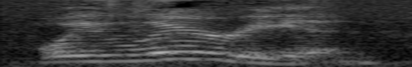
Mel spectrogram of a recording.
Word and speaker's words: Eulerian: this word here is eulerian oilerian yeah euler was a mathematician he's a swiss mathematician and actually a lot of things are in math we can attribute to euler so that is how we pronounce eulerian circuit so you should have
